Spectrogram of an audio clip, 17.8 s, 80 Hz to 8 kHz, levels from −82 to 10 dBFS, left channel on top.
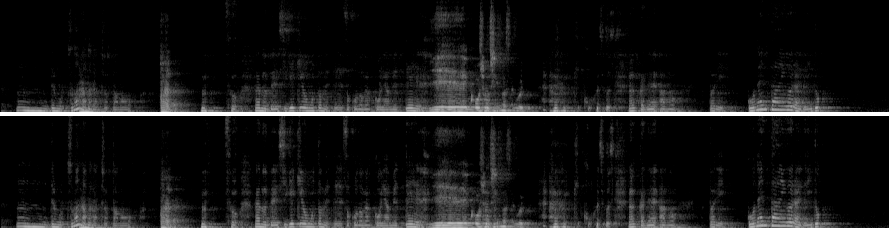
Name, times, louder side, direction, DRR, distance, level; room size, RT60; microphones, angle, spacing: voice 1, 0.3-2.6 4.0-4.2 4.5-8.6 9.5-10.0 10.8-11.6 11.9-13.5 14.2-14.5 14.9-16.4, right 1 dB, 40° right, -1 dB, 2.2 m, -29 dB
voice 2, 1.6-1.9 3.2-3.5 8.6-10.5, equal, 70° left, 8 dB, 3.3 m, -23 dB
25.0 x 21.5 x 9.2 m, 0.97 s
head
